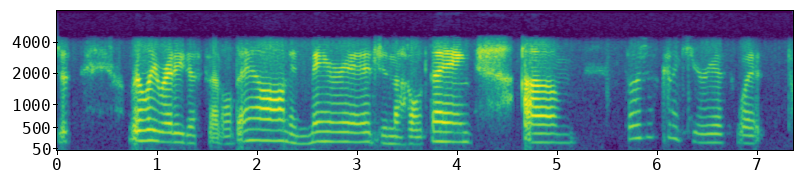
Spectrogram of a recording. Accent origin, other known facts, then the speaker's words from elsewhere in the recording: Kentucky, United States; I'm from Kentucky.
